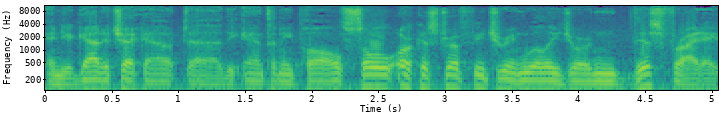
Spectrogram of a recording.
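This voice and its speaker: Noticeable background noise sits behind a man with a very deep, low voice. He talks at a moderate pace with lively intonation. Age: 70s. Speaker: radio host. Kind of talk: casual chat.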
